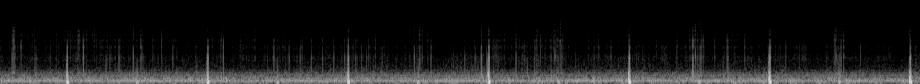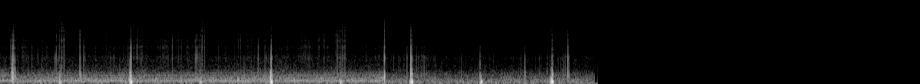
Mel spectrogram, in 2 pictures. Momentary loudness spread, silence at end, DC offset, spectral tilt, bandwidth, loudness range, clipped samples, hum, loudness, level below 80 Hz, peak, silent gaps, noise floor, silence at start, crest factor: 11 LU; 3.2 s; under 0.1%; -10.5 dB/octave; 5.8 kHz; 3 LU; under 0.1%; none; -27 LUFS; -36 dBFS; 0 dBFS; none; under -90 dBFS; 0 s; 26 dB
